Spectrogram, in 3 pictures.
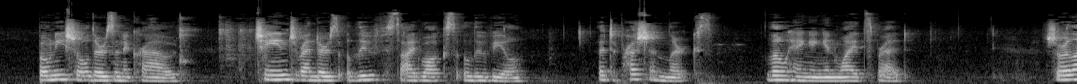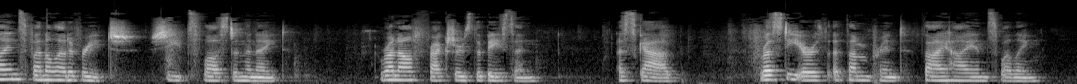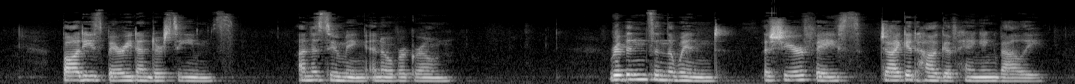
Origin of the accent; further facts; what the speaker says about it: Stittsville, Ontario, Canada; I'm actually originally from Stittsville, so it's actually, which is now a part of Ottawa, I understand. That's very nice. So I can say I'm from Ottawa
